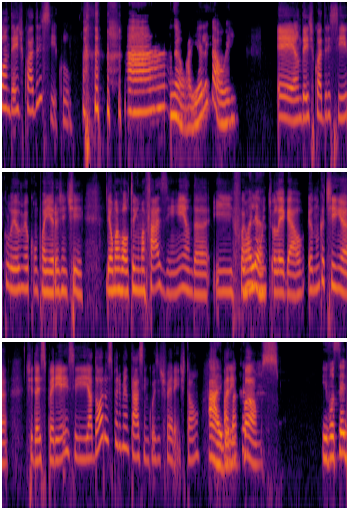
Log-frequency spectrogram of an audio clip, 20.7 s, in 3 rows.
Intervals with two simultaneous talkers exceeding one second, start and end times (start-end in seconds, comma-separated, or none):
none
